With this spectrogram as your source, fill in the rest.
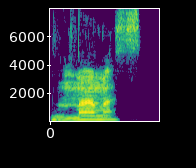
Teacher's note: Mammoth, 2 syllables, stress on the first, mammoth. Marmalade, stress on the first syllable, 3 syllables again, marmalade.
